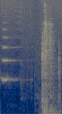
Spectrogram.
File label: Castle Door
